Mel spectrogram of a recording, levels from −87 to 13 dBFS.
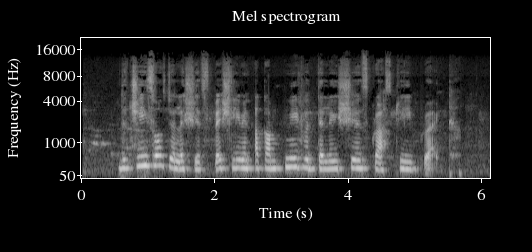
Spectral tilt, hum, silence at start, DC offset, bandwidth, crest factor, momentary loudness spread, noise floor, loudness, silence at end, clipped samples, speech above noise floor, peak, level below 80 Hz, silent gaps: -4.5 dB/octave; none; 0.15 s; under 0.1%; 15 kHz; 16 dB; 13 LU; -35 dBFS; -15 LUFS; 0.45 s; under 0.1%; 20 dB; 0 dBFS; -54 dBFS; none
